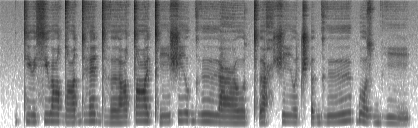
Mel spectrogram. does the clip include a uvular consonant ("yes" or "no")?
no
